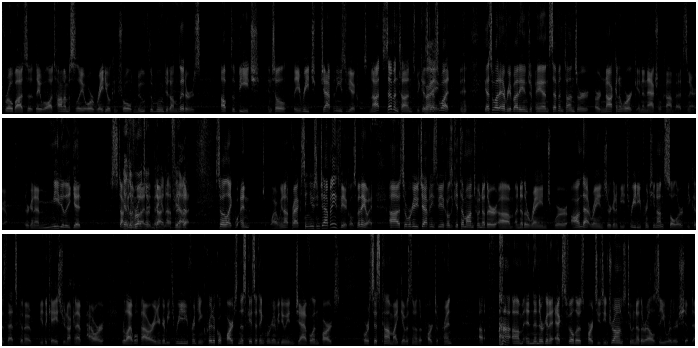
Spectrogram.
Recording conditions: busy venue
